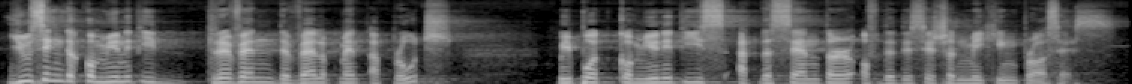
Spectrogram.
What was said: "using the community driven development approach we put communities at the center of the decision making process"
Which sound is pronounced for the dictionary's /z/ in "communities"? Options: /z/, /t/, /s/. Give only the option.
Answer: /s/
